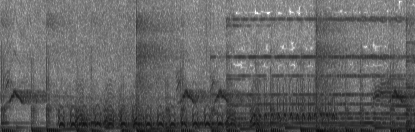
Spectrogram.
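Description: Upbeat theme music for the opening titles, over a steady bouncing bass. A wavering, warbling melody line jumps to a higher pitch about two and a half seconds in, with short chirping pitch swoops above it.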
